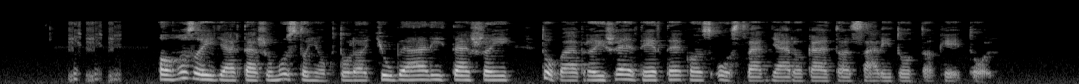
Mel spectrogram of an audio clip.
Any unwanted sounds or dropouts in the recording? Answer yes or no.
yes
